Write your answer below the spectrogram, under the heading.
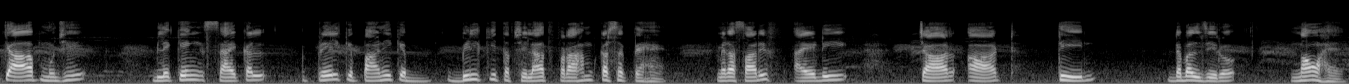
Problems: constant background noise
